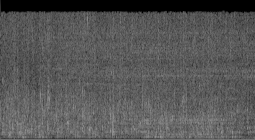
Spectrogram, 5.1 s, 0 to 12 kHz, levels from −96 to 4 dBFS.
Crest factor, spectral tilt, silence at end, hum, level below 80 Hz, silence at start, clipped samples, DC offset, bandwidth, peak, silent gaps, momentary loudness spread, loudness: 20 dB; 0 dB/octave; 0 s; none; -72 dBFS; 0 s; under 0.1%; 0.3%; 11.5 kHz; -20 dBFS; none; 2 LU; -37 LUFS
